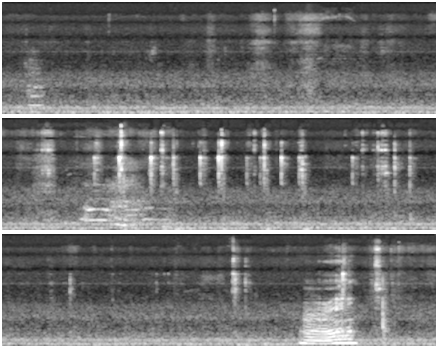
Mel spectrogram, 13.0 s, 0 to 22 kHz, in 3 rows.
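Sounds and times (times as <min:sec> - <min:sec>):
small metal parts clicking: 0:04.7 - 0:08.6, 0:10.9 - 0:11.2.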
